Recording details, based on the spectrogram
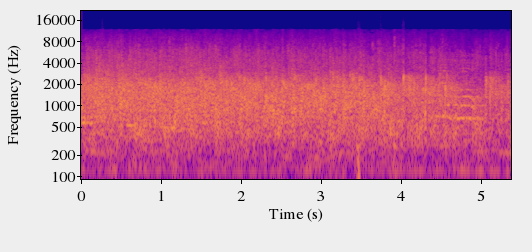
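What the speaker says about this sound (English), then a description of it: "Let's give him a big round of applause" A large audience at a city council meeting claps in a dense, steady round of applause for a young elementary school student finalist, loud and sustained throughout with no pause.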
